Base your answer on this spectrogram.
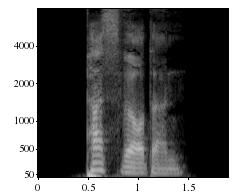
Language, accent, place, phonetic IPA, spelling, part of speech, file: German, Germany, Berlin, [ˈpasˌvœʁtɐn], Passwörtern, noun, De-Passwörtern.ogg
- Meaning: dative plural of Passwort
